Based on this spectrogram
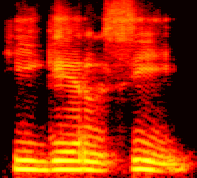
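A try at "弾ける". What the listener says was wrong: hike, tidak ada tentengnya. Hike,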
